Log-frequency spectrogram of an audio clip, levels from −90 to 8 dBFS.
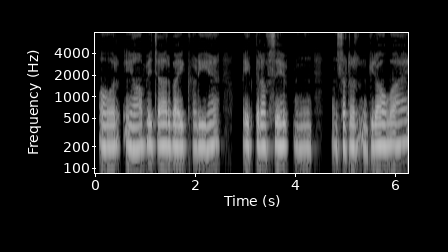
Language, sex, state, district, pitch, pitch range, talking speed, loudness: Hindi, female, Uttar Pradesh, Etah, 200 Hz, 195-205 Hz, 145 wpm, -29 LUFS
